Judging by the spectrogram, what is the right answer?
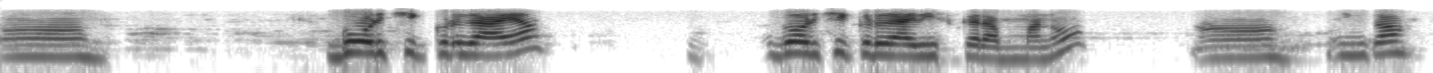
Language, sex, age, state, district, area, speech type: Telugu, female, 18-30, Andhra Pradesh, Srikakulam, urban, conversation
